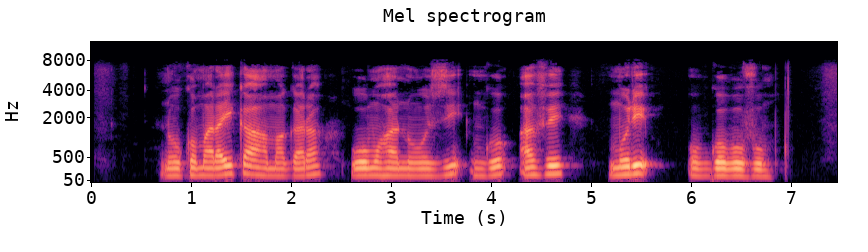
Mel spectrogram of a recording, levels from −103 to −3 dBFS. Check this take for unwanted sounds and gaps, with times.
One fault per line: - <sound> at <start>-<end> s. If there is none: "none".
none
